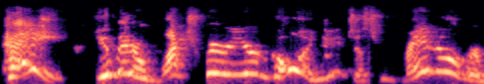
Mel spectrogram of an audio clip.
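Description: A put-on character voice, extremely high in pitch, at a moderate pace. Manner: scolding, indignant.

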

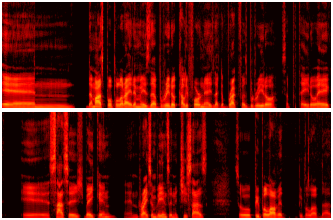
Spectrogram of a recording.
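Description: A man speaks with a Mexican accent at a moderate pace, his intonation monotone and flat. His loudness swings widely, in a dry, close sound with no echo. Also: medium pitch for a man. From Jalisco, Mexico. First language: Spanish. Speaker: restaurant owner. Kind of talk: interview. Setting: studio.

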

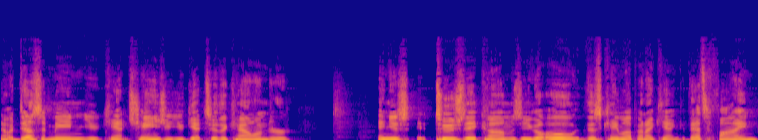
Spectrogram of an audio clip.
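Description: With a normal speaking voice, a man talks at a fairly quick pace and fairly high pitch with lively intonation, in a very clean recording with a silent background and a dry, close sound with no echo. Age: 60s. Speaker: pastor and leadership coach. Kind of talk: seminar talk to students.

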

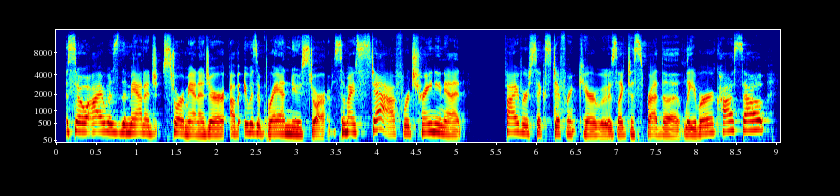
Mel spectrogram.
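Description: Delivered at a moderate pace, this is an unremarkable speaking voice with very even loudness and ordinary pitch variation, on a very clean recording with a silent background. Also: woman, fairly high pitch for a woman. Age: 40s. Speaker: guest, former store manager. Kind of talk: casual interview chat.

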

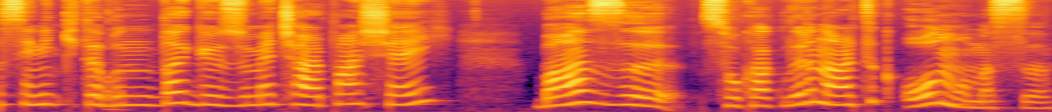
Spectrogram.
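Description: The recording is very clean, with a silent background. A woman speaks at a fairly slow pace with ordinary pitch variation. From Izmir, Turkey. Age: 20s. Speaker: radio host. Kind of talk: casual chat.

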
